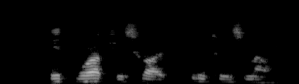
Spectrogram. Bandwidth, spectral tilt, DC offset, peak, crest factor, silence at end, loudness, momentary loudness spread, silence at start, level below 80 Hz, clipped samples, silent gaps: 7.4 kHz; -6 dB/octave; under 0.1%; -12 dBFS; 22 dB; 0.35 s; -32 LUFS; 18 LU; 0.5 s; -78 dBFS; under 0.1%; none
